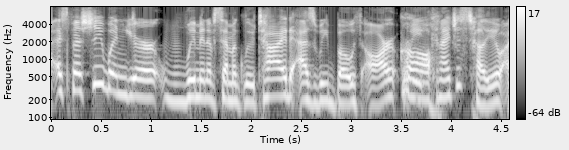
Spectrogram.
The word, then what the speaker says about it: semaglutide: Yeah, especially when you're women of semaglutide, as we both are. Girl. Wait, can I just tell you, I saw someone the other day pronounce it semaglutide.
